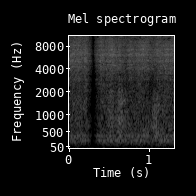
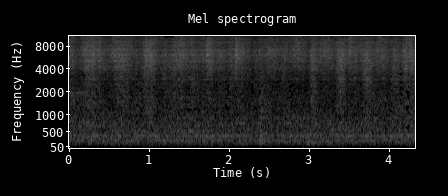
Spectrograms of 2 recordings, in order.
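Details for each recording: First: Stovetop pressure cooker cooking pinto beans, started on medium-high heat: loud, steady steam hiss as the regulator chatters, signalling time to turn the heat down. Pressure regulator chattering from excess heat. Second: Stove-top pressure cooker cooking pinto beans, about 5 minutes after the heat was turned down: soft, steady steam hiss from the regulator's gentle rocking, about three puffs a second, the normal sign of proper cooking pressure.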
